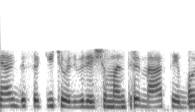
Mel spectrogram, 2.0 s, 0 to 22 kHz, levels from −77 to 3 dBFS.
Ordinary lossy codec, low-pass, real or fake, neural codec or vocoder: MP3, 32 kbps; 3.6 kHz; real; none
